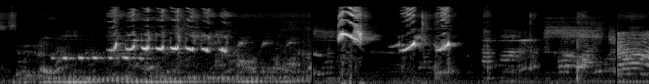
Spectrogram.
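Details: Young sirtu (scarlet-headed flowerpecker) used to prompt caged birds into song: a rapid series of short, high, evenly repeated notes, then a few louder, sharp, falling chips, over a faint low hum.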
